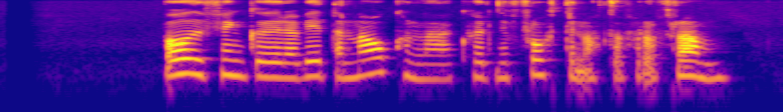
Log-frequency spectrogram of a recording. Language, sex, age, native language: Icelandic, female, 18-19, Icelandic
